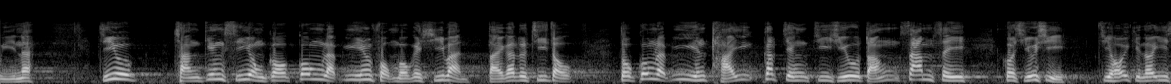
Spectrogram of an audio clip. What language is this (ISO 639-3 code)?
yue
